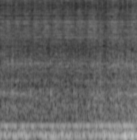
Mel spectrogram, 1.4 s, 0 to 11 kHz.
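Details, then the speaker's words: 2003 Toyota Runx with 1NZ petrol engine, cylinders 2 and 3 disabled: heavy, lumpy idle with strong vibration and hesitation when revved; severe two-cylinder misfire. "Now you can see the engine is vibrating a lot, the noise is much heavier. This is what constitutes a very bad misfire, because now we don't have cylinder 2 and we also don't have cylinder 3 running at all."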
